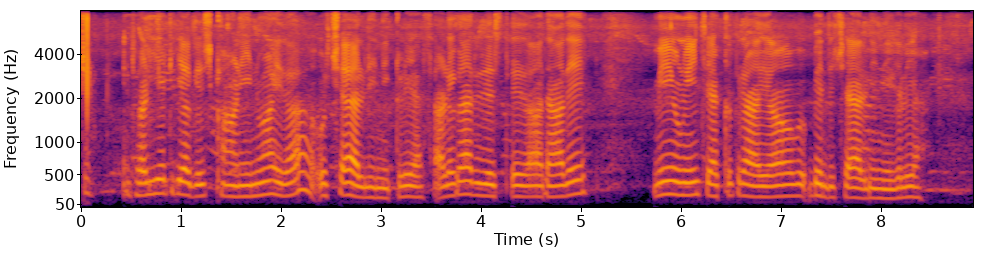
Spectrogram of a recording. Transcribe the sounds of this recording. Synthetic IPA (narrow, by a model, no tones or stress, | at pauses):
t̪ʰaːɽiːeʈɡaːkɪskʰaːɽ̃iːnʊaːiːd̪aːo̰ːt͡ʃʰɛːlnĩːnɪklejaːsa̰ːɽeːkəɾɾɪst̪eːd̪aːɾaːd̪eː | mẽːʊnẽːt͡ʃɛːkkəɾaːjaːoːbɪnd̪t͡ʃʰɛːlnĩːnɪklejaː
